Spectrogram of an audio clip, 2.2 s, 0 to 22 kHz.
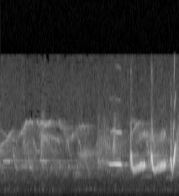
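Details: Common redstart, singing male, one of six singing males noted at Kunfehértó, Hungary, on 15 April 2018; a faint high twitter, then a short burst of loud, clear repeated high notes near the end.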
